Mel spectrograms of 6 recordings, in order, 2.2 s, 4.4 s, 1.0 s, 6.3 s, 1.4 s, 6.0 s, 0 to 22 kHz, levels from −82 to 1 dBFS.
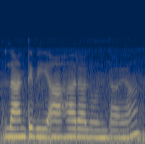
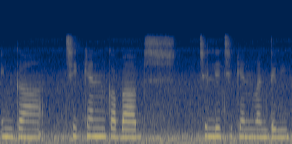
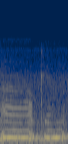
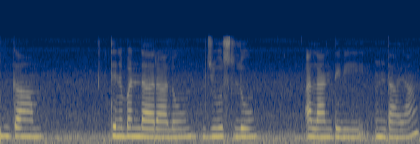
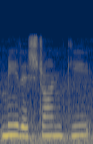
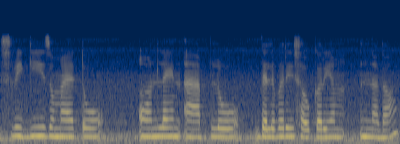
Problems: constant background noise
